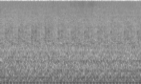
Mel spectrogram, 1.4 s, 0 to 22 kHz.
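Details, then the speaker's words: VW Caddy 1.9 SDi diesel after cleaning around the ECU and throttle position sensor: steady, even idle clatter with no misses; runs normally now, though owner expects the throttle response to drop out again when driven. "so now it works absolutely fine but I guarantee you you drive down the road 2 mil and the throttle will disappear"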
